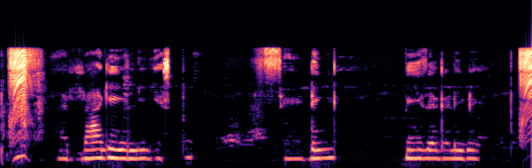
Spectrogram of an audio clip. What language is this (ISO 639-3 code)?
kan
